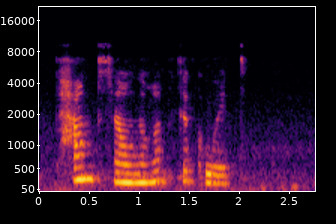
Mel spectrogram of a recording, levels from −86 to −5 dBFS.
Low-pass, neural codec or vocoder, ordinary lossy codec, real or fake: 7.2 kHz; none; Opus, 24 kbps; real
